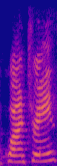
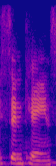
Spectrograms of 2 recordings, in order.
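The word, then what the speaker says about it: cinquain: of 17 syllables the quantra a Sonet a haiku or a Terk I can't ever say that word that's actually sin kanes not quantra sinan Sonet Haiku or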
